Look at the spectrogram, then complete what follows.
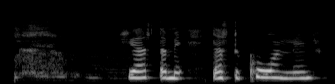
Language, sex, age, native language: Icelandic, female, 8, Icelandic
